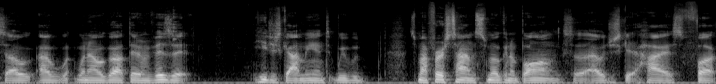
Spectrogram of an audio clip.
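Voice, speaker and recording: This man talks at a fairly quick pace with a Mid-Atlantic US accent. His pitch is very deep and low. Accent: American Mid-Atlantic. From US Mid-Atlantic, Maryland. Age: 30s. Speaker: rapper and music producer. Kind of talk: casual interview chat. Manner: relaxed, casual.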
